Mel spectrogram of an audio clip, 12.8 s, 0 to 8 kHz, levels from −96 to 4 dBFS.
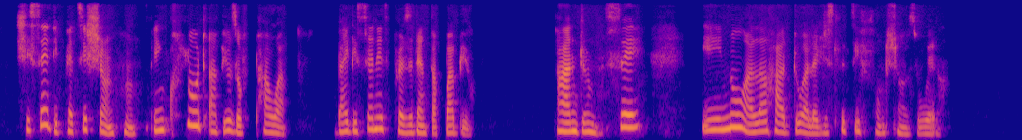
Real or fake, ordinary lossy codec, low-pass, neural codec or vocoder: fake; none; 7.2 kHz; codec, 16 kHz, 6 kbps, DAC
